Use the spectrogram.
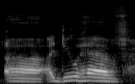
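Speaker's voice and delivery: slow, strained, about to sneeze; fighting off a sneeze mid-sentence; holding back a sneeze. Real, not acted. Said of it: "sorry, I'm trying not to sneeze".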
